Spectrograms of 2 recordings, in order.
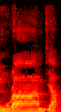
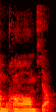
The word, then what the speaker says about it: Muramvya: Encore une fois, pour les francophones, excusez-moi s'il vous plaît, on dit Muramvya, on ne dit pas Muramvya. Non, ni Muramvya. Nous n'avons pas de son nasal en Kirundi. Muran, non.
